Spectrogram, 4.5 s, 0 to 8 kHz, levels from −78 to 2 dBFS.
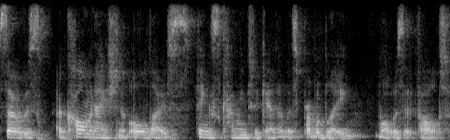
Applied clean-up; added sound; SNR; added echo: neural mask model Resemble Enhance denoiser.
